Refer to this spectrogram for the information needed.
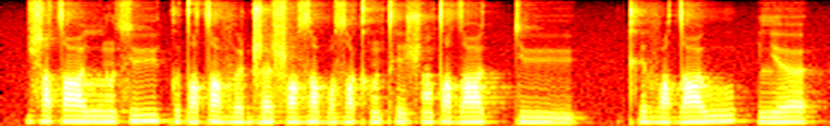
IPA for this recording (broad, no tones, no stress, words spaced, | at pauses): ʑytˤuːlːõsyː kʊd̪otˤɐ vœɖ͡ʐɐ ʂɔzˤɪ bʊzˤœkʰõtʰɪ ʃõtˤidˤuːtːyː | kʰɪvɐdˤuː | lʲœ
